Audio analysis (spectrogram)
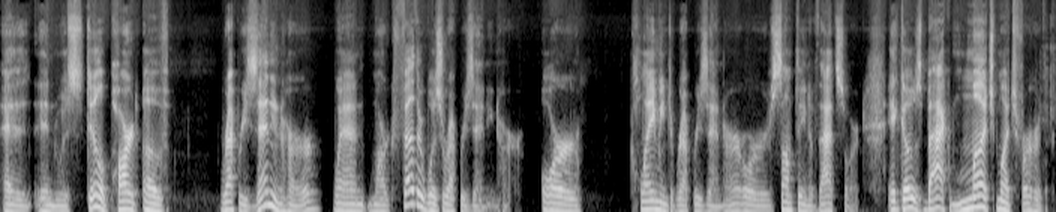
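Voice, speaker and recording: Male livestream host, mid-pitched voice, casual commentary, rambling and repetitive, close dry recording. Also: animated, takes it slowly, no room sound. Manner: rambling, repeats phrases, trails off mid-sentence.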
